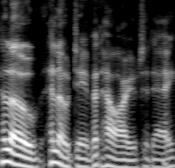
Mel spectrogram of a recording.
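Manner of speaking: put-on Mid-Atlantic accent. Retelling the high school chorus teacher greeting a student, imitating Mister Westner's Mid-Atlantic accent. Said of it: "one of those with the Mid Atlantic thing".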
